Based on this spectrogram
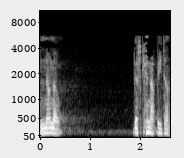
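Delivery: very low, hushed, secretive half-whisper. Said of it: "he looks at me and he whispers".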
